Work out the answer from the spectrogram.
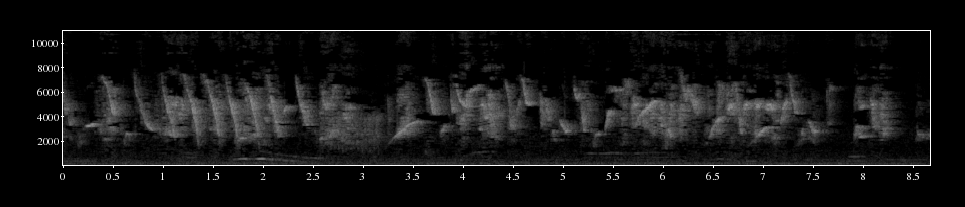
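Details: A green-bottle coloured canary (Serinus canaria) singing a long, unbroken run of fast, high trills and rolling chirps that shift in tone throughout, with soft room noise underneath.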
